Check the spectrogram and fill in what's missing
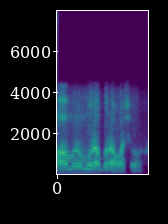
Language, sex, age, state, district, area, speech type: Assamese, male, 30-45, Assam, Barpeta, rural, conversation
